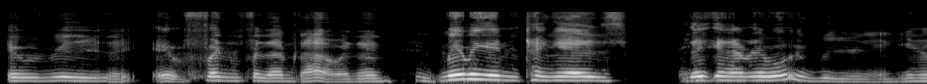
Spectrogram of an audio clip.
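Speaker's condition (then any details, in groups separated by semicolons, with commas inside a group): Cerebral palsy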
